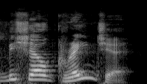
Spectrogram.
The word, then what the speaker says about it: Michel Granger: Like, it is Michel Granger.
